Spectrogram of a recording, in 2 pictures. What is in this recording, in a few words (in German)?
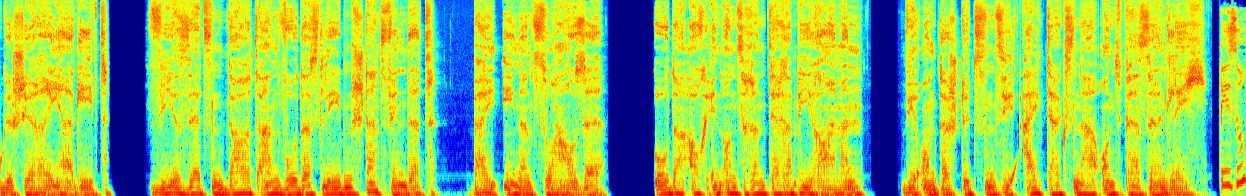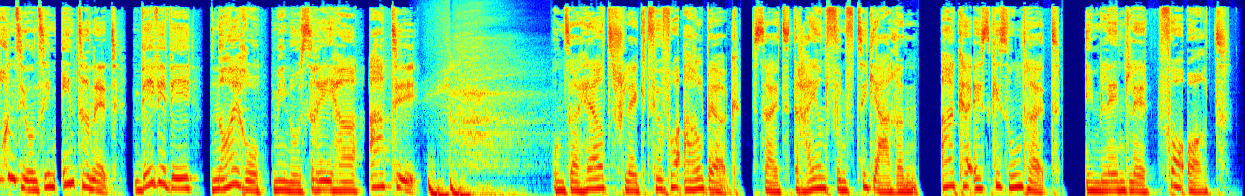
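Spot Schlaganfall; AKS Vorarlberg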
